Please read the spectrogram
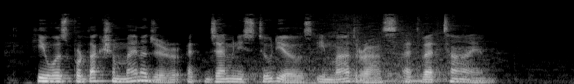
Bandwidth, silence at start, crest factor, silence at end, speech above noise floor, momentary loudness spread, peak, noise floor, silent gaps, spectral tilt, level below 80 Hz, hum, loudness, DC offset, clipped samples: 11.5 kHz; 0.4 s; 18 dB; 0.8 s; 39 dB; 8 LU; -2 dBFS; -59 dBFS; none; -6 dB/octave; -42 dBFS; none; -21 LUFS; under 0.1%; under 0.1%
